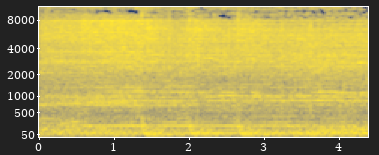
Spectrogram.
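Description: Punk rock band playing live at full volume, heard from the audience in a large hall: a steady, dense wash of band sound with no singing.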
